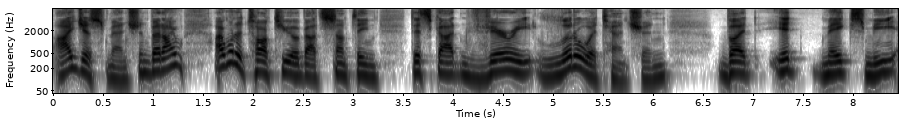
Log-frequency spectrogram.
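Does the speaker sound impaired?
No.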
